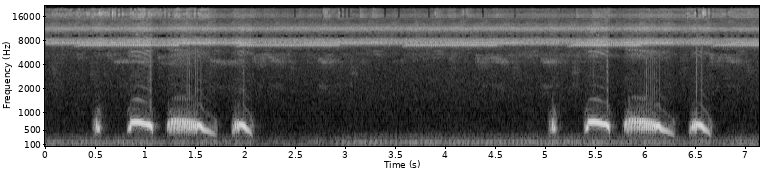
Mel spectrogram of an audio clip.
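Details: Spotted dove calling, used as a bird lure; two four-note coo phrases separated by roughly three seconds of quiet, each ending in a long descending coo and a short falling note, low hum throughout.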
